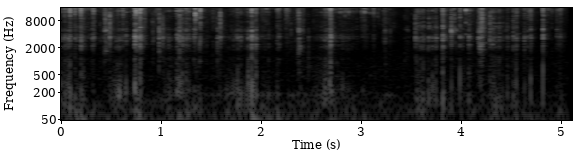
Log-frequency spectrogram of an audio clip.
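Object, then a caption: Bar of laundry soap scraped with a blade. A solid orange laundry soap bar held in hand while a utility knife blade scrapes thin curls off it. Short, dry scraping and crackling strokes come in quick succession, with a brief quieter stretch midway before the scraping picks up again.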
